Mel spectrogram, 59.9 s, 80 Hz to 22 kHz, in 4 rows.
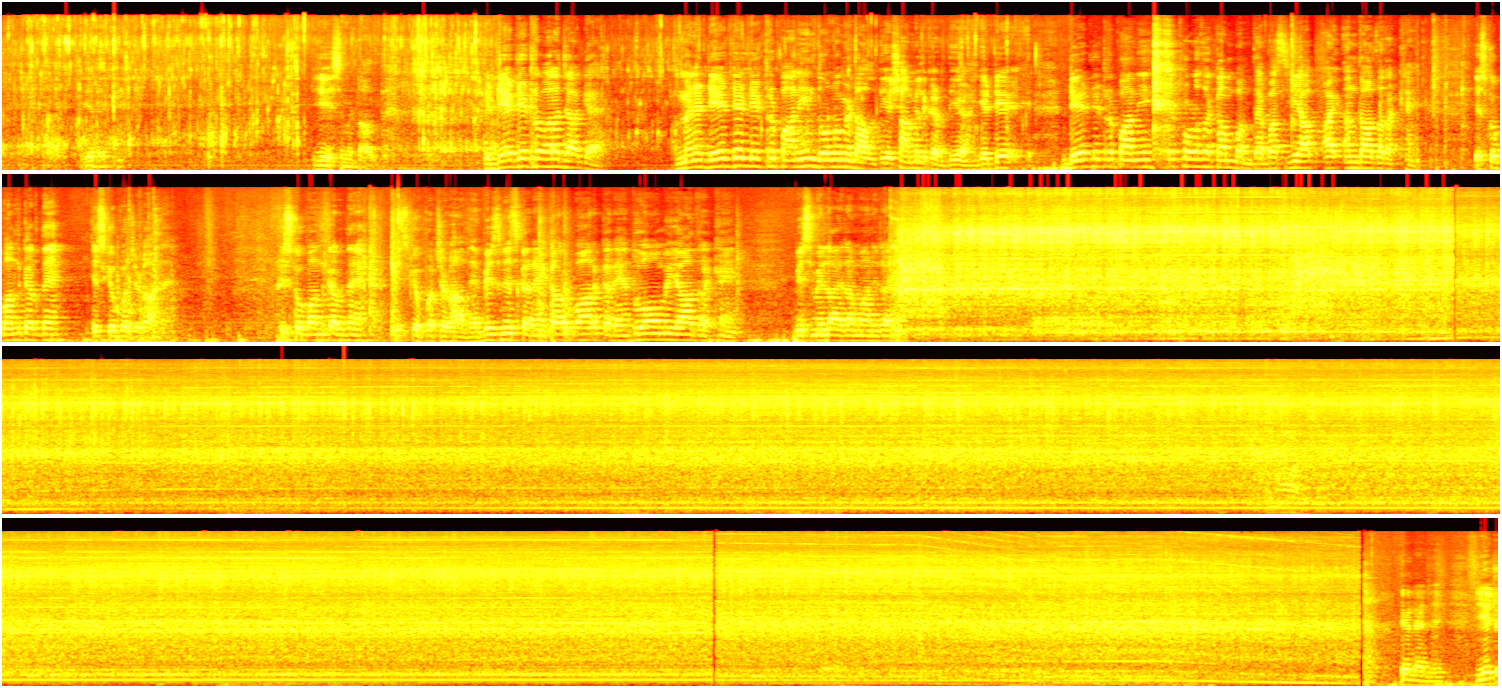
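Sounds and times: blenders running: 0.0 - 10.6, 23.8 - 58.6.

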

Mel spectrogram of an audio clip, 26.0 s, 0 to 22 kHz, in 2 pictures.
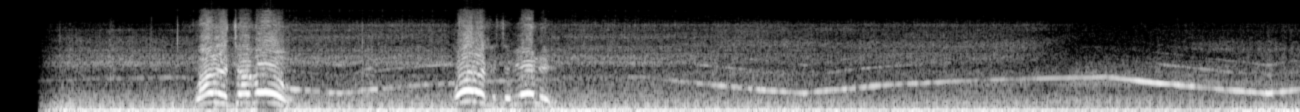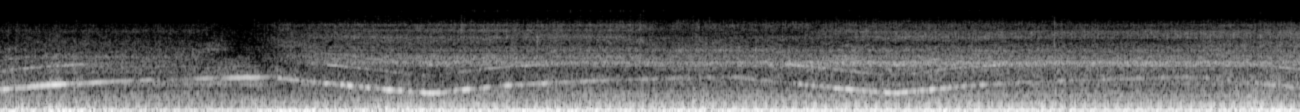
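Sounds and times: emergency siren wailing: 0.4 - 26.0
vehicle engine running: 0.4 - 26.0.

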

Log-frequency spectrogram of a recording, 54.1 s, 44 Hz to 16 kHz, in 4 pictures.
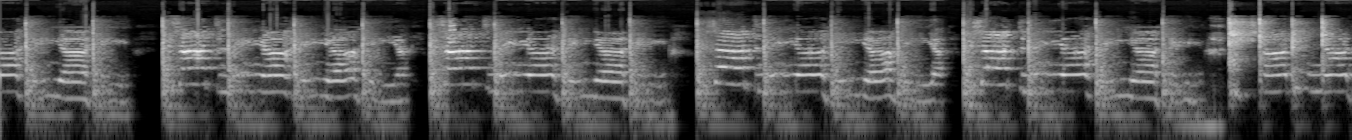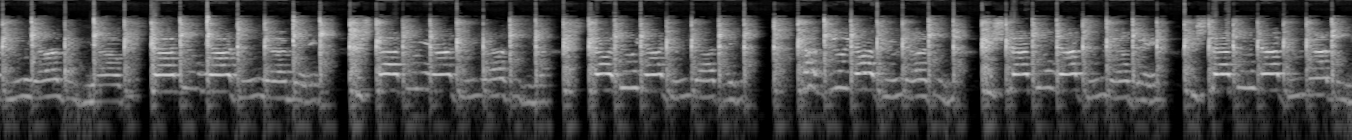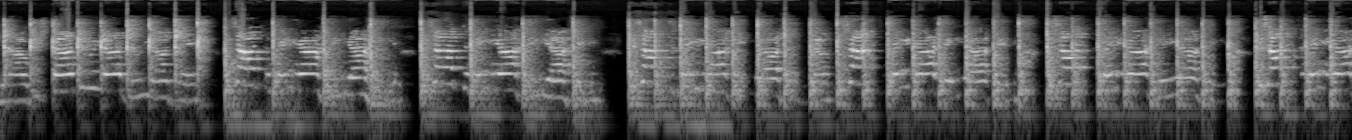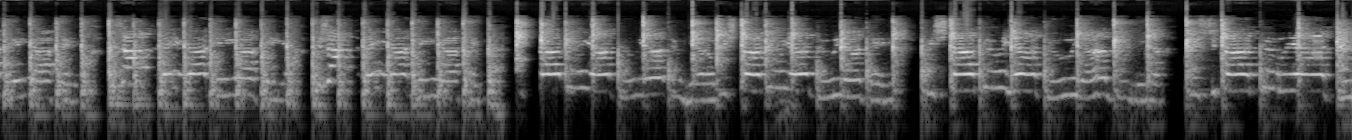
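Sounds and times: woman singing: 0.0 - 54.0
fast hand-drum beat: 0.2 - 54.0.

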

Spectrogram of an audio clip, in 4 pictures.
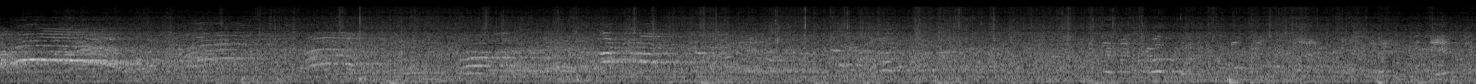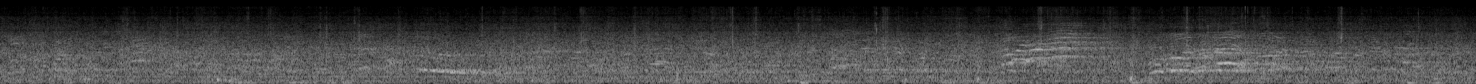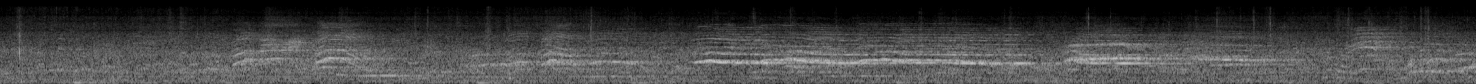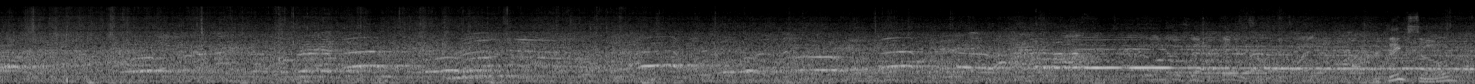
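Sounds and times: spectators shouting and cheering: 0.0 - 8.7, 31.6 - 59.0
swimming splashes: 0.0 - 59.0.

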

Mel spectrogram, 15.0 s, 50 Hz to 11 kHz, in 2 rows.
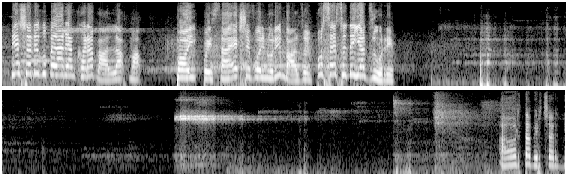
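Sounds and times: referee's whistle blast: 0.3 - 2.0, 9.8 - 11.0.

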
